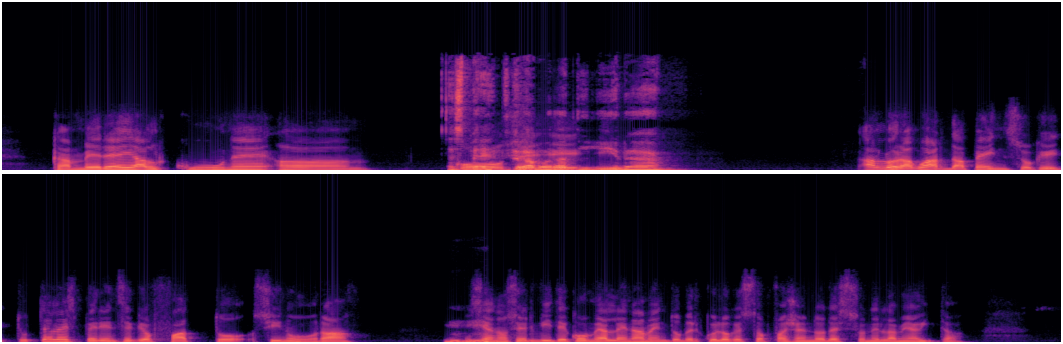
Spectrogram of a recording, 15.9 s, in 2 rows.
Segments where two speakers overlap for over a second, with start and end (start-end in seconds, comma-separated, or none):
3.4-4.7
